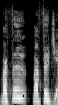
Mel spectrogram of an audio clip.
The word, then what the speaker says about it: Marfuggi: Marfuggi, I said it right.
